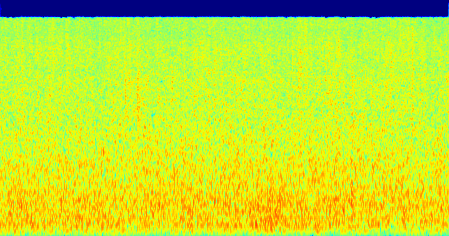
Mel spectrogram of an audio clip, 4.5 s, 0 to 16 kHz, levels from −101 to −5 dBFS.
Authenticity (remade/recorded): recorded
